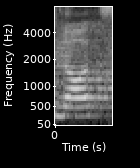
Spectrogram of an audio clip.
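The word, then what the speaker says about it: know: n o w no k is the silent letter because we don't pronounce the sound of k k is silent k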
